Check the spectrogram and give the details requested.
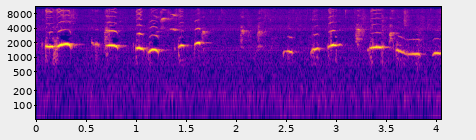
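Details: Pet cockatiel singing contentedly, melody unknown: a lively series of clear whistles, several swooping or falling at the ends, delivered in two quick phrases separated by a short pause.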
